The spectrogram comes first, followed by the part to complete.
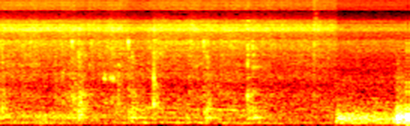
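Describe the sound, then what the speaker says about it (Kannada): Cut ridge gourd (hattikayi) pieces fry in a pan for a palya, giving a steady close sizzle with a few soft stirring scrapes and taps throughout. "ಹತ್ತಿಕಾಯಿ, ಇದ್ರ ಹೆಸರು ಹತ್ತಿಕಾಯಿ ಅಂತ, ಇದನ್ನು ಆ್ಯಡ್ ಮಾಡಿ ಫ್ರೈ ಮಾಡೋಣ"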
